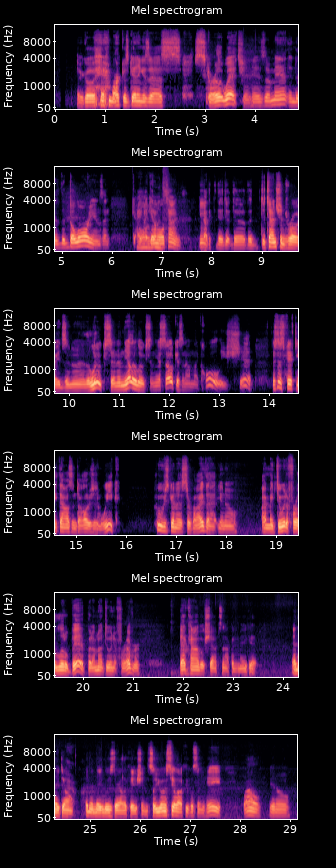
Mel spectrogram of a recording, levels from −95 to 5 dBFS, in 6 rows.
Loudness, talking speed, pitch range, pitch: -19 LUFS, 220 wpm, 110-135 Hz, 120 Hz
